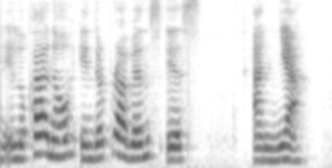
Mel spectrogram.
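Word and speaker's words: ania: in their province is anya. So I just don't know if it's pronounced anya because the spelling is A-N-I-A.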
